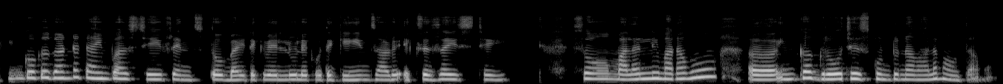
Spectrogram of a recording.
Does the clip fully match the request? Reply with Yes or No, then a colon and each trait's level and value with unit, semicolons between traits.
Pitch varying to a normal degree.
Yes: average, 3.1 semitones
